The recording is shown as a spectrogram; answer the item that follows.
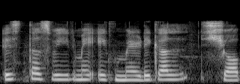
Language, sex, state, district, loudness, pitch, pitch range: Hindi, female, Rajasthan, Jaipur, -17 LUFS, 220 Hz, 210-230 Hz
